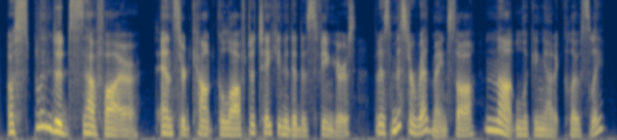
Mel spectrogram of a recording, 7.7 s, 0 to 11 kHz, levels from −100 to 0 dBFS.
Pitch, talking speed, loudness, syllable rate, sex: 175 Hz, 165 wpm, -23 LUFS, 5.0 syllables/s, female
